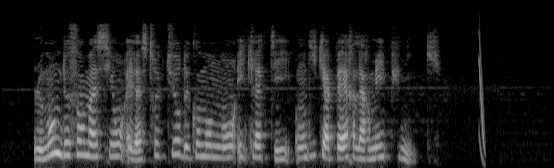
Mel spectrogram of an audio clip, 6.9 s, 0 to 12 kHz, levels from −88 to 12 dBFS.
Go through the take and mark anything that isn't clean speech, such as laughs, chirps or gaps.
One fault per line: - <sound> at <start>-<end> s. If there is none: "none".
- chirp at 6.0-6.1 s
